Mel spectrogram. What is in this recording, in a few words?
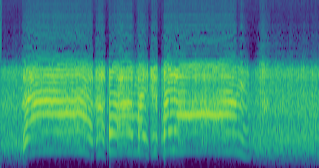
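German damaged pilot mood high, speech; War Thunder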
